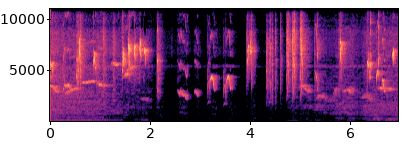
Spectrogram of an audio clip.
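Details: Olive-backed sunbird song used to train young birds: high twittering chirps, short whistled slurs and sharp notes in irregular bursts, with a faint low hum at times.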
